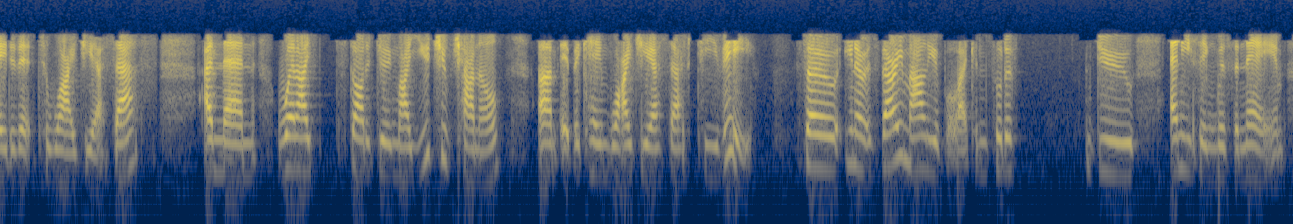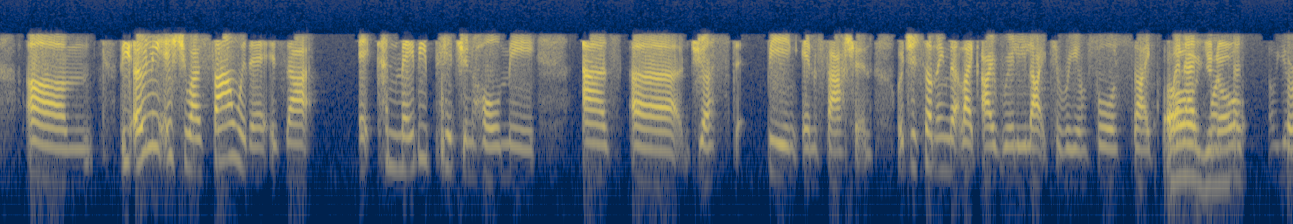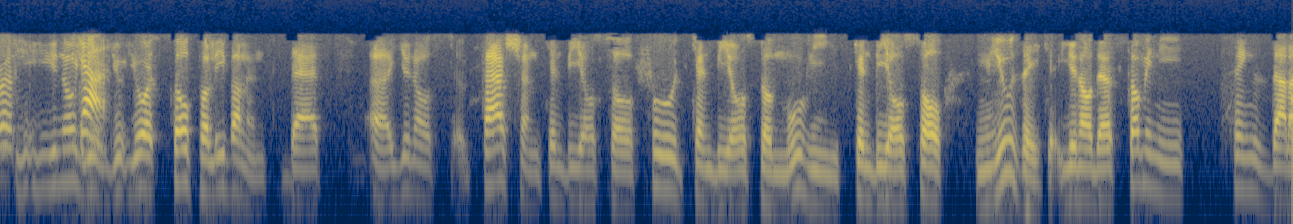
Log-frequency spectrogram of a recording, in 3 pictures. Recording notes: On the phone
